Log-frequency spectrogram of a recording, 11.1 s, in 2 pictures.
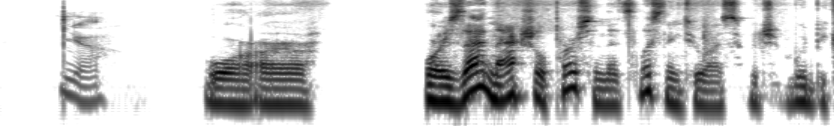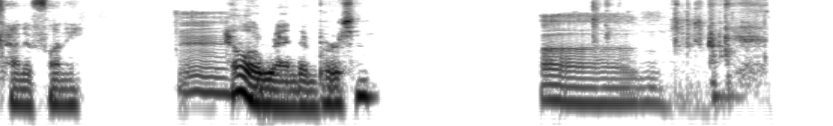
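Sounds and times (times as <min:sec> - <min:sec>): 
speech: 0:00.4 - 0:00.8, 0:01.4 - 0:02.2, 0:02.8 - 0:08.2, 0:09.2 - 0:10.7
person humming a steady note: 0:06.8 - 0:07.2, 0:09.2 - 0:10.0
computer keyboard typing: 0:09.5 - 0:10.7.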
